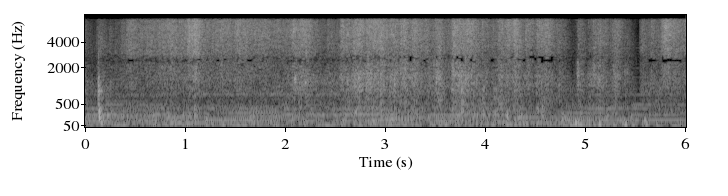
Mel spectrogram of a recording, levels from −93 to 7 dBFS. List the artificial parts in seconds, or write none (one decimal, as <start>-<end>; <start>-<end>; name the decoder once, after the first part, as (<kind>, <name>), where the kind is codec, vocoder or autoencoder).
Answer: 0.5-1.1 (vocoder, WaveNeXt); 1.9-3.1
